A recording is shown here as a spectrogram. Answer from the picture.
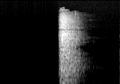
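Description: A man's single short breath, a sigh-like exhale close to the microphone, about a second in, while he tastes a mouthful of food.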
